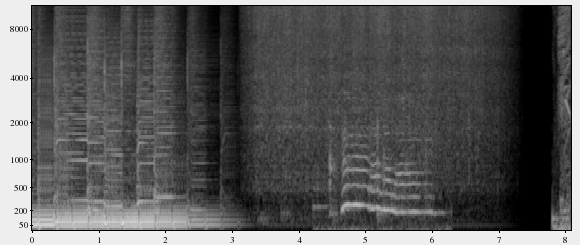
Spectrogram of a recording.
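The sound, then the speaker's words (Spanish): Food sizzling and frying on an induction hob, a loud hissing crackle that follows a short burst of music and fades before a brief silence near the end. “Cocinar con inducción es más eficiente. Usa esta tecnología y reducí tu consumo eléctrico por un hogar más sostenible.”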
